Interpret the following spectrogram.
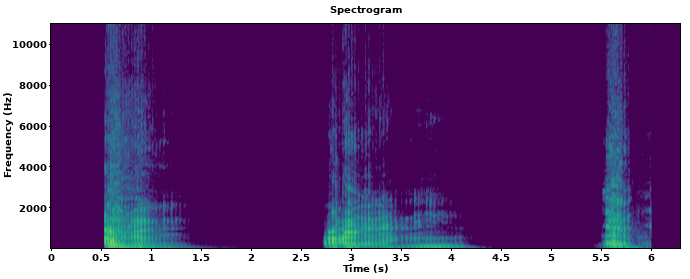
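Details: Three separate deep lion vocalisations: a heavy roar, a longer roar that trails off into a second rumble, then a short gruff grunt, with silence between them.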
